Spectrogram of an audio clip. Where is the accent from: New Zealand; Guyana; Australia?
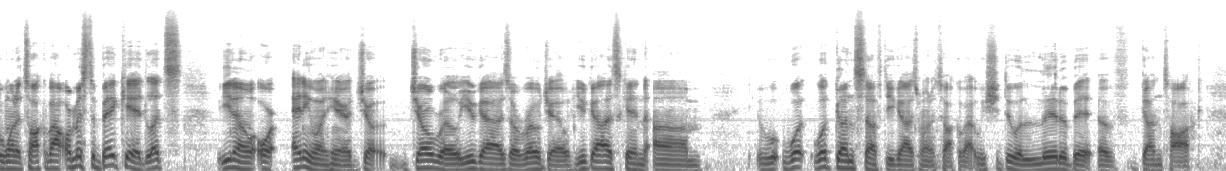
Guyana; I was born in Guyana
